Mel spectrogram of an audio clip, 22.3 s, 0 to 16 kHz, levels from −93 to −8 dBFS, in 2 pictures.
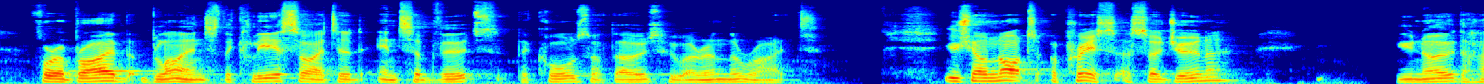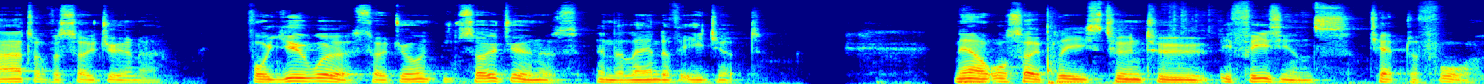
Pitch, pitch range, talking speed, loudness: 110 Hz, 100-125 Hz, 130 wpm, -28 LUFS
